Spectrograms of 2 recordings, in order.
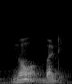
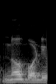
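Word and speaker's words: nobody: breakfast breakfast छोटा ए एन ओ बी ओ डी वाई अलग-अलग बोला जाएगा नो और बॉडी जब मिलके बोला जाएगा तो उच्चारण होगा नो बॉडी ओ का उच्चारण ओ की जगह अ हो जाएगा वैसे इसका नो बॉडी वाला उच्चारण भी चलता है खासकर यूएस में जैसे नोबडी कहा जाता है लेकिन अच्छी बात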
